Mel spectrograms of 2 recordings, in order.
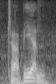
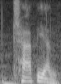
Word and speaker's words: trapial: hacerle empeño Mar Mar la ch o la TX se pronuncia Como por ejemplo en algunas partes le dicen al Puma No le dicen pangi o p le dicen trapial entonces no es es trapial arrastrado trapial trapial Sí el trapial el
